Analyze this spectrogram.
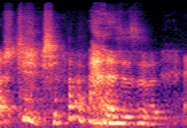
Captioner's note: both laughing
